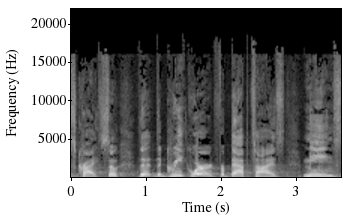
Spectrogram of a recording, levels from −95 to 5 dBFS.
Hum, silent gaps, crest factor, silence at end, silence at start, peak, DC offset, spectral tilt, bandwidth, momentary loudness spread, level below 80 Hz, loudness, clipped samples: none; none; 16 dB; 0 s; 0 s; -2 dBFS; under 0.1%; -4.5 dB/octave; 18 kHz; 7 LU; -50 dBFS; -18 LUFS; under 0.1%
